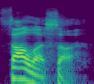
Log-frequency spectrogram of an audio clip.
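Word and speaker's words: θάλασσα: Thalassa. Again. Tha, las, sa. And one more time. Thalassa.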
